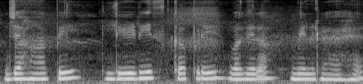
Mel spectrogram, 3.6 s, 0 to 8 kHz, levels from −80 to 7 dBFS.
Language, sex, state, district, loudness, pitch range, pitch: Hindi, male, Delhi, New Delhi, -14 LUFS, 185-205 Hz, 195 Hz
